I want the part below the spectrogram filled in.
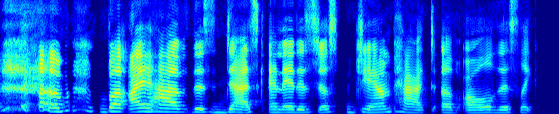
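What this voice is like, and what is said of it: Usual voice. Nothing is said of it.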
